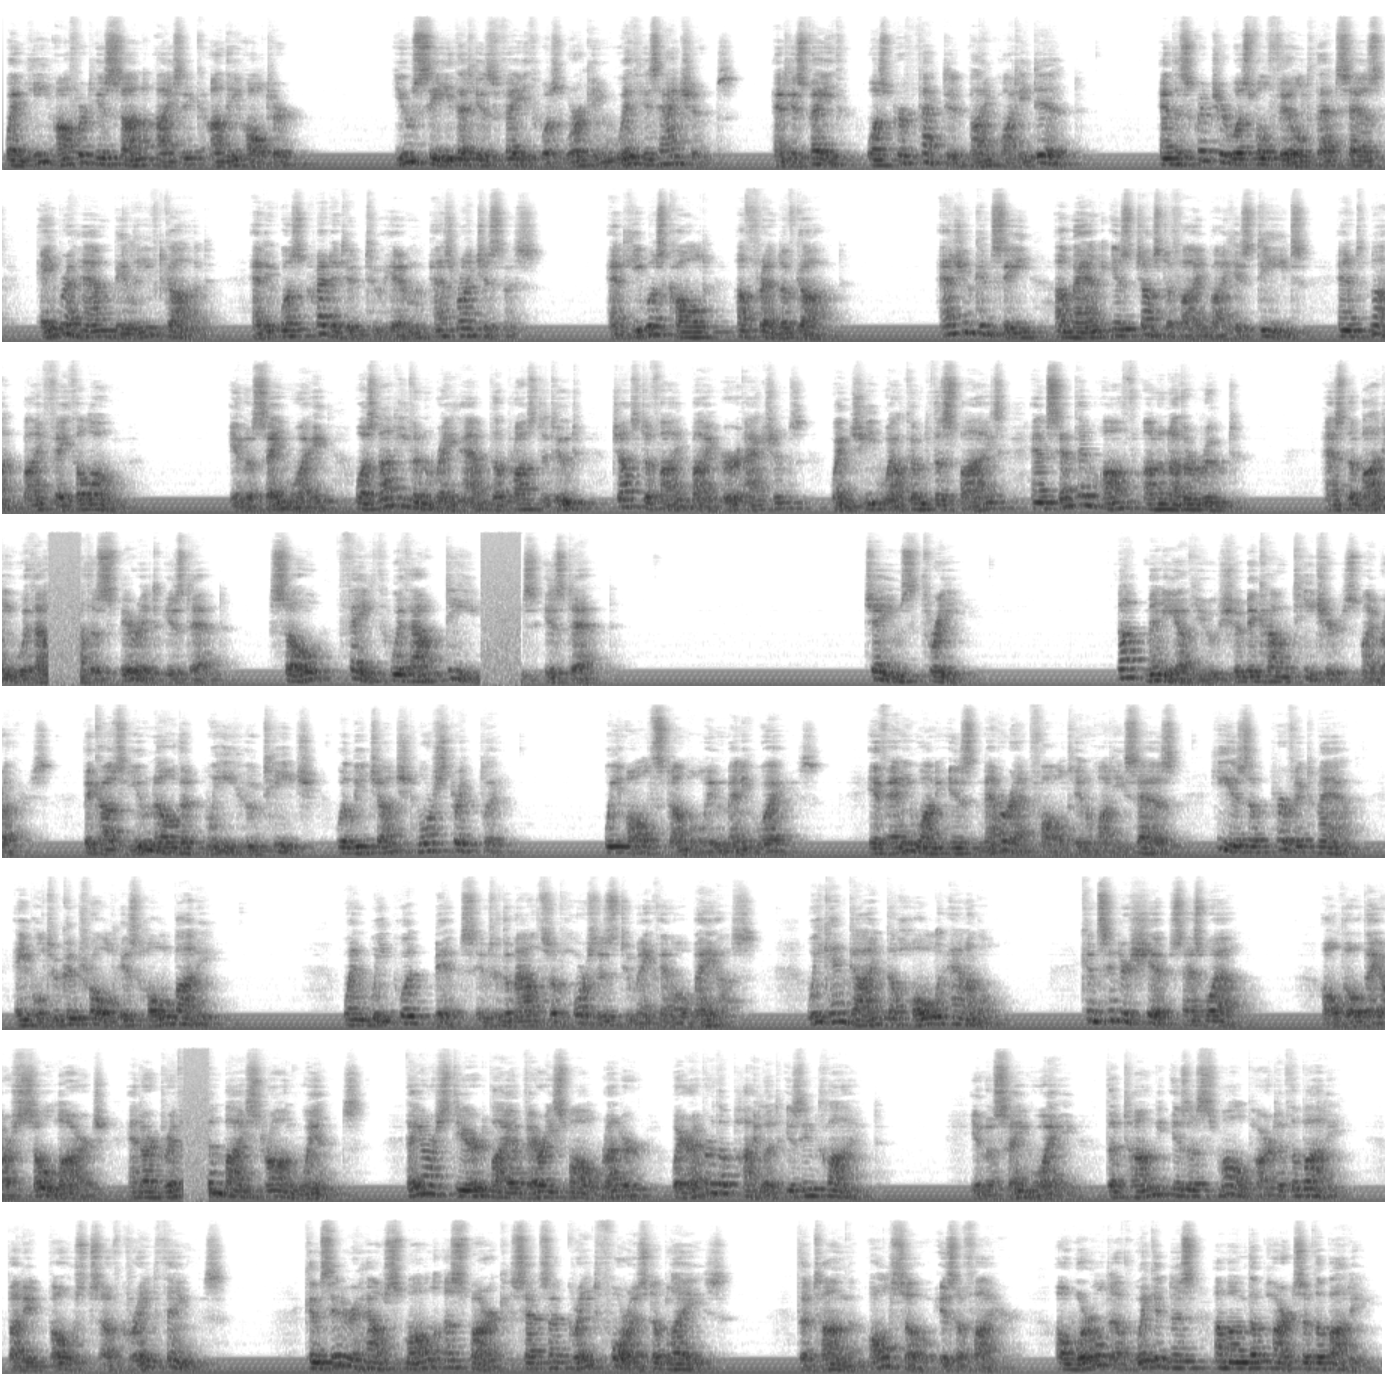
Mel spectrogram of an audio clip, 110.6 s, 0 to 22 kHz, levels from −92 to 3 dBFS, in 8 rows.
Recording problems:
off-mic speech; far
room echo; slight; dies away in 0.5 s
electrical hum; faint; throughout; 50 Hz, 25 dB below the speech
audio cutting out; at 42 s, at 46 s and at 1:25

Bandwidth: 15 kHz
